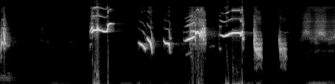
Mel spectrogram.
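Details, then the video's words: Oriental magpie-robin song, played to encourage a reluctant young bird to sing; after a short chip and silence, bright downslurred whistles, quick chirps and a held high tone follow in a lively sequence. "suara kacer gacor ngeplong pancingan kacer malas trotol menjadi gacor"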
